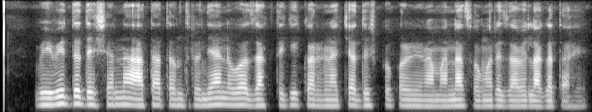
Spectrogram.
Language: Marathi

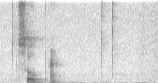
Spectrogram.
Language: Faroese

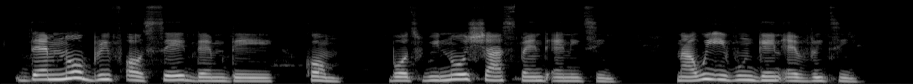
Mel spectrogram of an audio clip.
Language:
Nigerian Pidgin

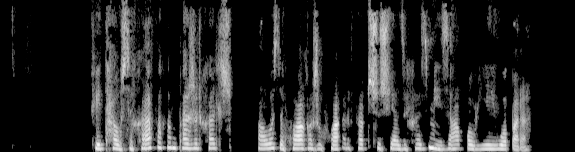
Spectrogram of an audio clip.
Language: Kabardian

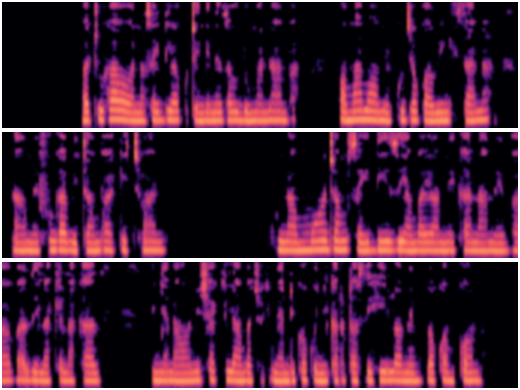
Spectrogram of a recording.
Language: Swahili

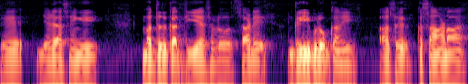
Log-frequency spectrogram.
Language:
Dogri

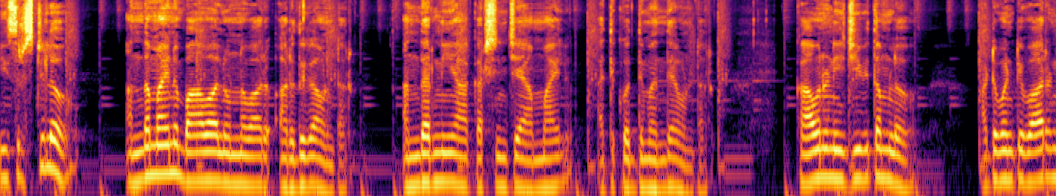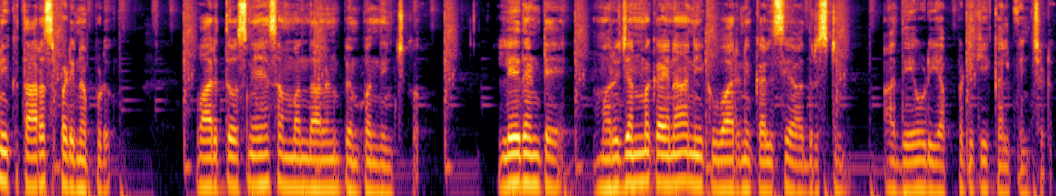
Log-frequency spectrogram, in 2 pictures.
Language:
Telugu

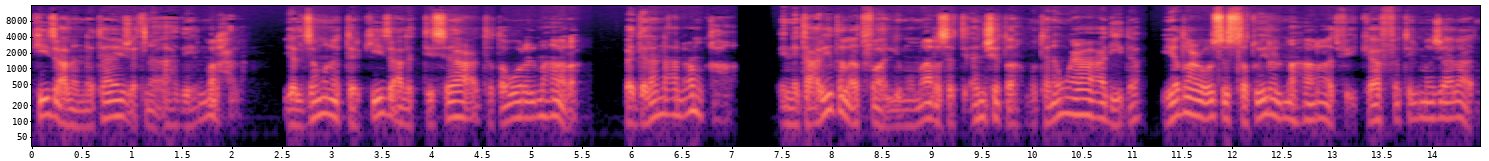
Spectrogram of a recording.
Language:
Arabic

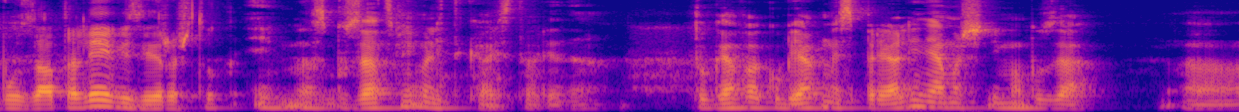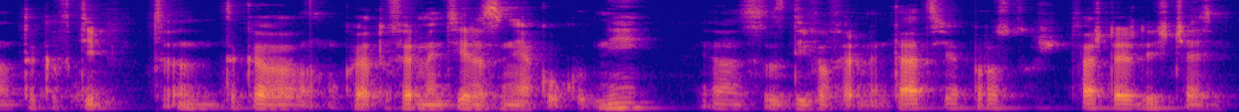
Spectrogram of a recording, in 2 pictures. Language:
Bulgarian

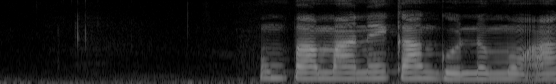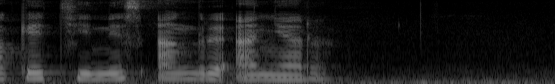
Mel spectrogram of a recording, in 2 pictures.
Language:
Javanese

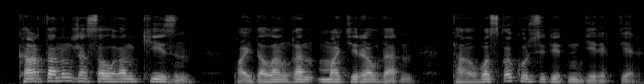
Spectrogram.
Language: Kazakh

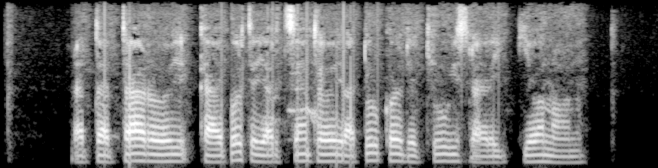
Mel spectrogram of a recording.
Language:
Esperanto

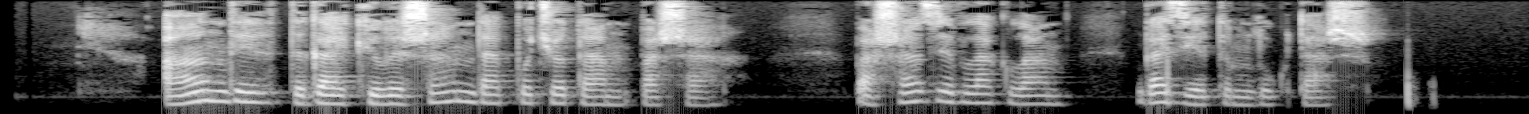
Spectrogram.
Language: Mari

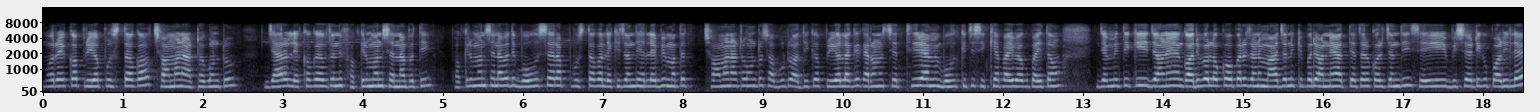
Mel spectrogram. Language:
Odia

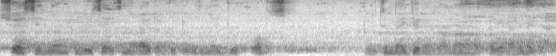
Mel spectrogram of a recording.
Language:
Masai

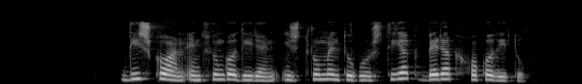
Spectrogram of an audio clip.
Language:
Basque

